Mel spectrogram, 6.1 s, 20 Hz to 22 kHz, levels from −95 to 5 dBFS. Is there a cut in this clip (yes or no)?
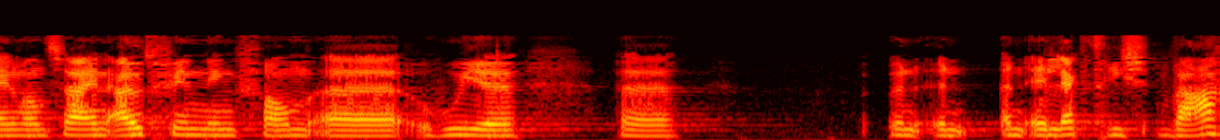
no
